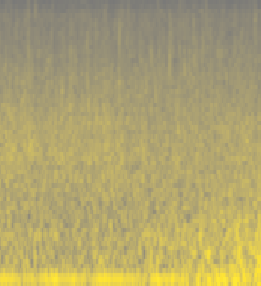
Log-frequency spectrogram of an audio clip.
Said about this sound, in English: Storm is not gonna bother you.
